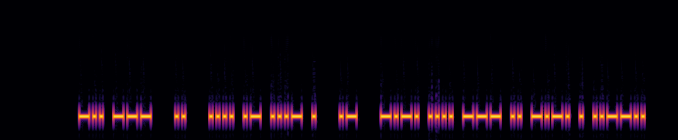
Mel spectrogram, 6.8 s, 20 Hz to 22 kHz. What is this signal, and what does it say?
Morse code, heard as a keyed tone, about 36 wpm, 700 Hz. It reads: DO I HAVE A CHOICE?
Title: Sentences from Top 1000 Words - Review Part 6 - 35wpm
